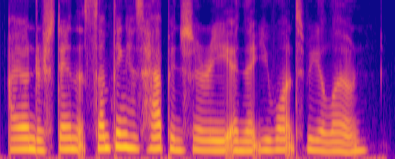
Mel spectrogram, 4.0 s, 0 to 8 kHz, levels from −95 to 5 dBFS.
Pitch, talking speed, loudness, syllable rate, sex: 195 Hz, 210 wpm, -17 LUFS, 6.5 syllables/s, female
